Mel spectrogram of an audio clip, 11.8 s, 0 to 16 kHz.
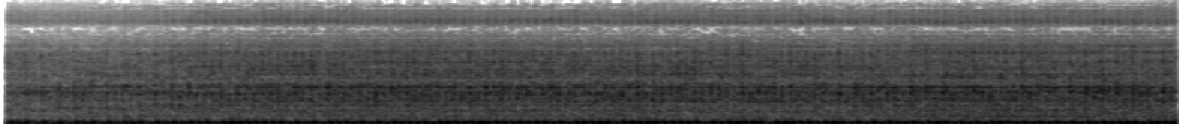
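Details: New Honda SP125 motorcycle, only one month old, idling with a heavy low thrum and rough buzzing mechanical rattle: abnormal engine noise and vibration at idle.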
